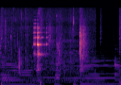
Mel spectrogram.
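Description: Soft background music, with a few faint light ticks of chopped peanuts being sprinkled by hand onto a salad.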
